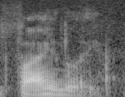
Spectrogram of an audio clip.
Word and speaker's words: finally: Diferente uso de finally. Finalmente llegaron. Finally, they came. Finally. Ya está bien, finally. Finally, se pronuncia como dos sílabas.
